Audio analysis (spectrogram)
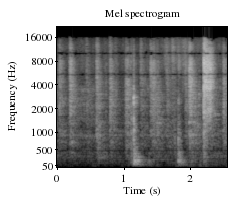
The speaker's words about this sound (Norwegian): og så tar jeg klapp nå.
